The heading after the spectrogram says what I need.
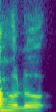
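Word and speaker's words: ح: ওকে তো দেখেন এরপরে আমরা যে অক্ষরটা এখন শিখবো সে অক্ষরটা হলো এই অক্ষরটা। এই অক্ষরের নাম কি? গলার শুরু থেকে এই অক্ষরটা উচ্চারণ হবে।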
